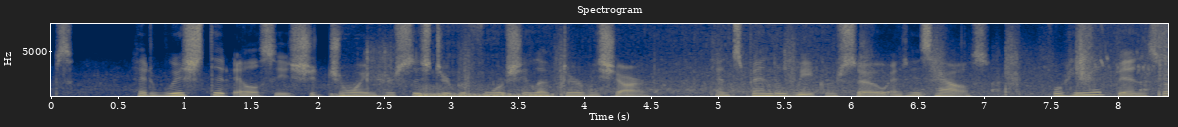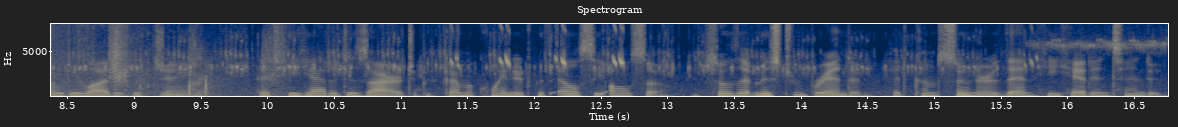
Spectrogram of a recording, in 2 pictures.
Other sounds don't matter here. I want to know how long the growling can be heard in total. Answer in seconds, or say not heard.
2 s.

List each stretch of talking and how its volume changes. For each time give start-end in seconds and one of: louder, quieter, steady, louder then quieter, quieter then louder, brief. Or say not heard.
0.0-16.7 steady.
